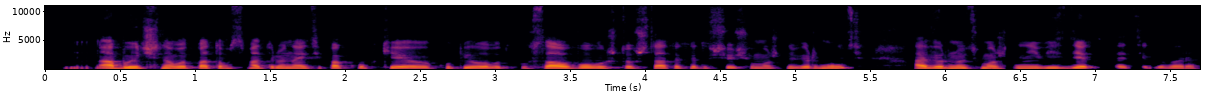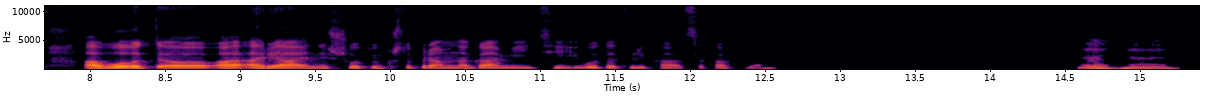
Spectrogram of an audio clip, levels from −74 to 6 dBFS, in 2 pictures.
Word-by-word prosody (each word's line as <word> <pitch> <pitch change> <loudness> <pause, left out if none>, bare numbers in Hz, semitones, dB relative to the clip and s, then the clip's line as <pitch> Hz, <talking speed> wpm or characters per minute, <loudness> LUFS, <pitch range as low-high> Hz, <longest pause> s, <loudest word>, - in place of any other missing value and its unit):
м, 215 -2 -16
обычно 195 +3 +3
вот 175 -1 0
потом 165 0 -1
смотрю 175 +2 -3
на 175 - -2
эти 165 0 -12
покупки, 160 +4 -3 0.2
э, - - -12
купила 165 +1 -1
вот, 150 0 -6
ку 165 - -14
слава 175 +3 +5
богу, 170 0 0
что 165 -1 -6
в - - -6
Штатах 165 -1 -3
это 160 -1 -7
всё 155 +1 -7
ещё 155 +1 -11
можно 155 0 -9
вернуть, 195 - -3 0.3
а 160 - +5
вернуть 180 +4 0
можно 175 -2 -4
не 165 0 -3
везде, 175 -2 0
кстати 140 0 -10
говоря. 140 0 -6 0.3
А 165 +2 +7
вот, 210 +2 +8
а 160 -1 +6 0.3
а 175 - +4
реальный 160 -3 +2
шопинг, 165 -1 -6
что - - -9
прям 160 -2 -2
ногами 150 -3 -2
идти 185 +8 -11
и - - -11
вот 150 0 -3
отвлекаться 145 -3 -8
как 135 0 -10
вам? - - -16 2.0
Мгм. 165 -1 -6
165 Hz, 175 wpm, -24 LUFS, 155-175 Hz, 2.0 s, вот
